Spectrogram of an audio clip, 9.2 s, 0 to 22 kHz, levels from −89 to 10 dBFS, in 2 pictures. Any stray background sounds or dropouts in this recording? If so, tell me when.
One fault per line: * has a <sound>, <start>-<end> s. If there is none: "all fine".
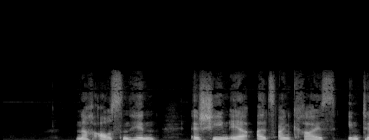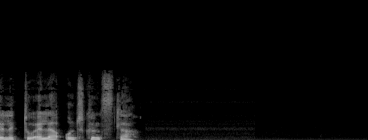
all fine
